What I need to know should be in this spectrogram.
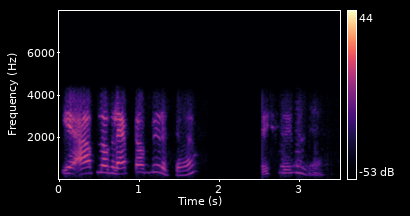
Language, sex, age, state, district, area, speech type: Urdu, female, 30-45, Telangana, Hyderabad, urban, conversation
